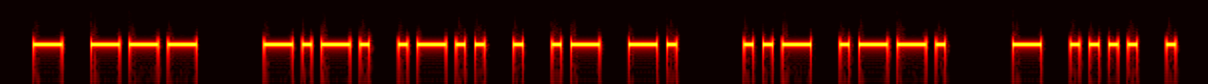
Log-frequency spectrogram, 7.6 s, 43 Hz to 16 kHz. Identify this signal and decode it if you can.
Morse code, heard as a keyed tone, about 21 wpm, 700 Hz. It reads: TO CLEAN UP THE
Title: Difficult Sentences with Hints - 20wpm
